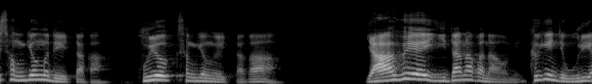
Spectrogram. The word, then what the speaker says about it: 야훼: 놓쳐서 그렇지요 유대인들은이 성경을 읽다가 구역 성경에 있다가 야훼에 이단아가 나옵니다 그게 이제 우리 한국 발음으로 하니까 여호와 그렇거든요 근데 원래 발음으로 한다면 야훼이 말이 가장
